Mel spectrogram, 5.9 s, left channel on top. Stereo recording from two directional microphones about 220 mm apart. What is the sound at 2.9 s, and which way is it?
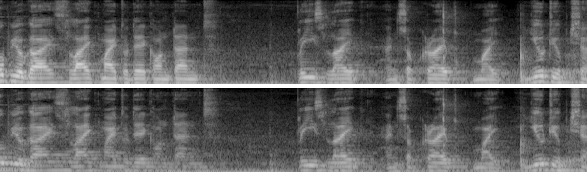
Speech, 25° left (ahead or behind).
